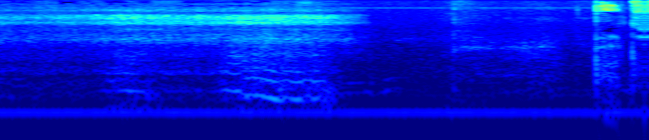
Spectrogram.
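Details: A single rough, rattling breath sound over a steady low hum; snoring.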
